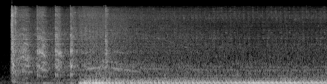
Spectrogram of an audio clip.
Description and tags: Forklift Engine Start 2
engine, medium, high, motor, low, Mechanical, Factory, Machinery, machine, Industrial, Buzz, electric, Rev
